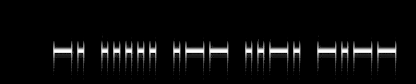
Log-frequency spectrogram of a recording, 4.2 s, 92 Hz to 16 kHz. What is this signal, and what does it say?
Morse code, heard as a keyed tone, about 20 wpm, 700 Hz. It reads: N5WFY
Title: USA Call Signs - 5 Characters - Repeated 3x - 20wpm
